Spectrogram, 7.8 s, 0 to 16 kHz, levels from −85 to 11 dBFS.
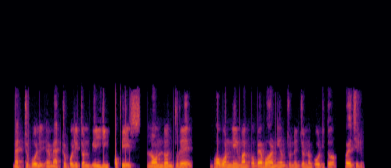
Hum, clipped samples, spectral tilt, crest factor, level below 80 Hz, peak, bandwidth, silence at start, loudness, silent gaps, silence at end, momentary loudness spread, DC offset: none; under 0.1%; -6 dB/octave; 18 dB; -50 dBFS; -2 dBFS; 7.8 kHz; 0.25 s; -19 LUFS; 2.80-2.93 s, 3.85-4.19 s, 6.73-6.89 s; 0.55 s; 8 LU; under 0.1%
